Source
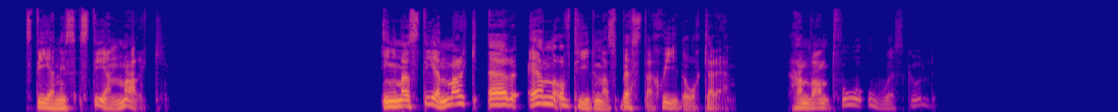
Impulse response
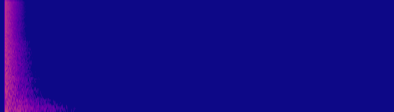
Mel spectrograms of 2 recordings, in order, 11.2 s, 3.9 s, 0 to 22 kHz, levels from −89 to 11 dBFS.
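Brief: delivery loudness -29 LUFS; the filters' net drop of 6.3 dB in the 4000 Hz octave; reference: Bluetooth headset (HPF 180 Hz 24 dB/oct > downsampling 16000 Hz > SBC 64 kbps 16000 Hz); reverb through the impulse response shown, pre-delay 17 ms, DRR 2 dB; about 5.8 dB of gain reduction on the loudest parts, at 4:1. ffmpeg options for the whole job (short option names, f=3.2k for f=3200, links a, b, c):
-filter_complex "[0:a]equalizer=f=4k:t=o:g=-8.5,acompressor=threshold=-22dB:ratio=4,asplit=2[a][b];[1:a]atrim=start_sample=2205,adelay=17[c];[b][c]afir=irnorm=-1:irlink=0,volume=-7dB[d];[a][d]amix=inputs=2:normalize=0,highpass=f=180:w=0.5412,highpass=f=180:w=1.3066,aresample=16000,aresample=44100,volume=-1dB" -ar 16000 -c:a sbc -b:a 64k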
